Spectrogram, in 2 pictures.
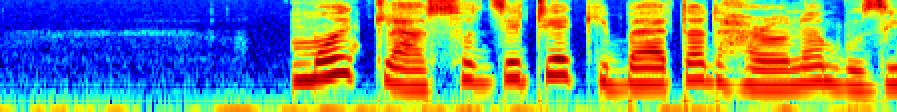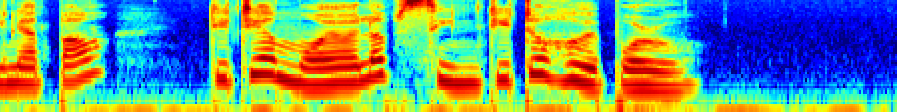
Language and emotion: Assamese, fearful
